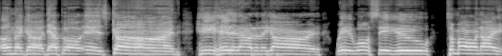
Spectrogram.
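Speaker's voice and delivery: very slow, hollow, stretched-out fake-hyped announcer voice. Imitating a baseball announcer's home run call: imitating a fake-hyped announcer. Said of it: "he'd get fake hyped".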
